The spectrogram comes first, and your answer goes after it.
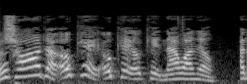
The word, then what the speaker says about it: Cada: But it's pronounced Chada, like Prada. Chada.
